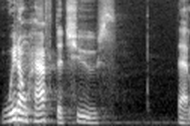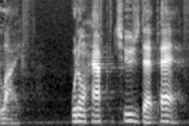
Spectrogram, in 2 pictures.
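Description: Slowly and expressively, a middle-aged man with a mid-range voice reads scripture during his sermon, tossing light asides to the congregation. Long reverb from the big church hall surrounds him as he preaches.

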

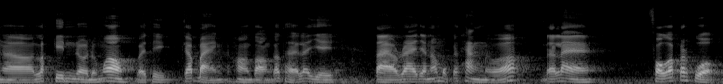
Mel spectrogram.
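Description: A man's voice: mid-range voice, fairly bright tone. A man teaching game programming in a screen-recorded tutorial, talking casually and thinking aloud with lots of fillers and tag questions. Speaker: programming instructor.

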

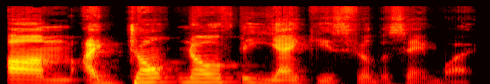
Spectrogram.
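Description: A young man hosting a solo sports podcast, answering listener questions in an animated, emphatic way and repeating his points. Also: fairly high pitch, fairly quick. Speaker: podcast host.

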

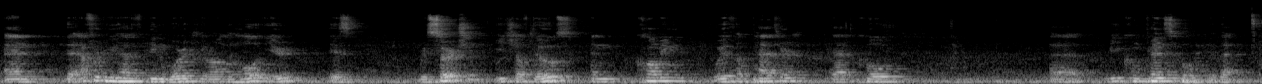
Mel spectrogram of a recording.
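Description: A man presents a casual technical lightning talk with halting phrasing and a medium pitch. He sounds distant from the microphone, in a strongly reverberant conference room. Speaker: conference speaker. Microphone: handheld mic through PA, picked up by a distant camera. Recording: roomy, distant, noisy room recording.

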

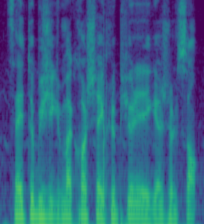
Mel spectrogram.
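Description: A man streaming a video game, chatting casually with viewers and swearing, with bursts of shouting at the animals in the game. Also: medium pitch, steady tone, racing, a little hiss or hum. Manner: talks to his chat viewers. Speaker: streamer playing a climbing game. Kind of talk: casual gameplay commentary.

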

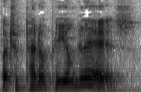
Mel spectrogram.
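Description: A man doing calm, precise Sherlock Holmes. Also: fairly high pitch, takes it slowly, voice pushed up, full character voice. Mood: composed. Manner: composed, patient, precise. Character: calm, sharp-eyed male detective, measured and polite.

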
